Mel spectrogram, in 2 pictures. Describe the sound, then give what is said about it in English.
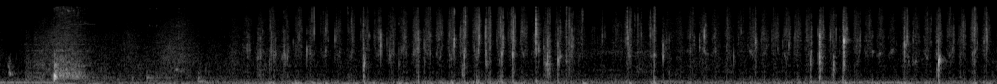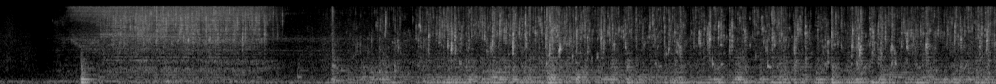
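Someone washing their hands at a sink: soft rubbing and scattered drips at first, then a tap gushes on, louder and steady, and keeps running to the end. “That's the sound of somebody washing their hands.”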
